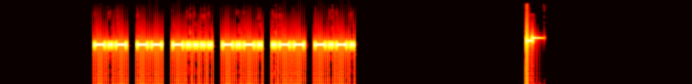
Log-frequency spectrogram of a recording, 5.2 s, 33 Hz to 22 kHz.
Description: Morse code, heard as a keyed tone, about 43 wpm, 700 Hz. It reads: KM6CWC
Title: USA Call Signs - 6 Characters - 2x Character Spacing - 45wpm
